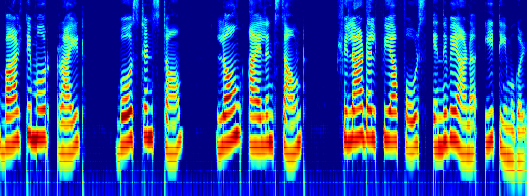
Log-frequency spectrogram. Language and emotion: Malayalam, neutral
